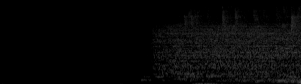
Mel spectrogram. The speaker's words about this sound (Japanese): はい、じゃあ、シャワーで流していきますね。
